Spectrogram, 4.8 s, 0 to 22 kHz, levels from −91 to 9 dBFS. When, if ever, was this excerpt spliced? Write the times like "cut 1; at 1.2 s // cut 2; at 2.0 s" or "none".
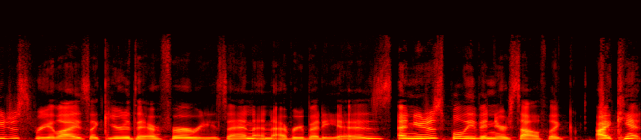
cut 1; at 2.9 s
